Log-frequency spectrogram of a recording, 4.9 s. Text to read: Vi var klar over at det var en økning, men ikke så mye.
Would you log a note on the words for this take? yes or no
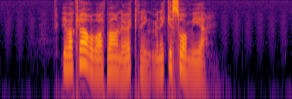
yes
